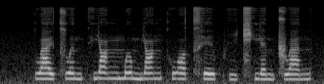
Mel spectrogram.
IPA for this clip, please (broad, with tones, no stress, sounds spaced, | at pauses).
t̪ w a˦ ɪ̯ t͡s w ə˥˨ n t̪ʰ j ɑ˦ ŋ m ɤ˥˨ m j ɑ˦ ŋ t̪ʰ w ɔ˥˨ t͡sʰ e˥˨ ɪ̯ pʰ i˨˦ t͡ɕʰ j ɛ˥˨ n ʈ͡ʂ w a˦ n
